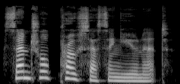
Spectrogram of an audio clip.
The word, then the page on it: central processing unit: American English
